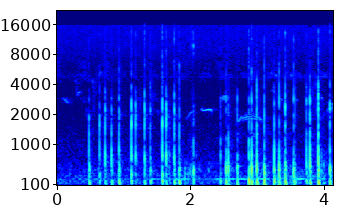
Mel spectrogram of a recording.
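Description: A green faux leather handbag with a croc-embossed surface and a top handle, hollow and held close, is tapped and scratched with long nails on its front panel. Quick, crisp taps ring out in a steady, uneven rhythm over a soft hiss, with faint high chirps from birds in the background.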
